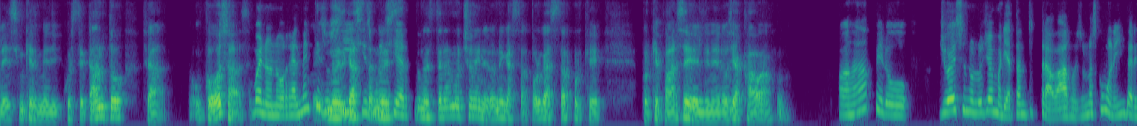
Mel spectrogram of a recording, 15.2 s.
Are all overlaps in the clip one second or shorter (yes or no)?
no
